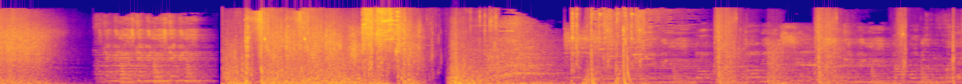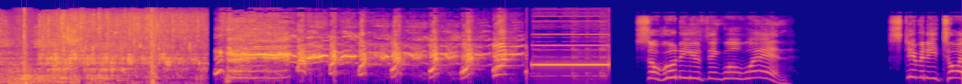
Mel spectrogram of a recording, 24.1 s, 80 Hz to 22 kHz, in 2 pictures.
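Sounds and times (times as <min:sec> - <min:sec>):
cartoon music and sound effects: 0:01.2 - 0:02.7.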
